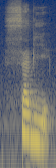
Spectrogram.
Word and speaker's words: s'habiller: And you probably already know that the H in French is not pronounced. S'habiller.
